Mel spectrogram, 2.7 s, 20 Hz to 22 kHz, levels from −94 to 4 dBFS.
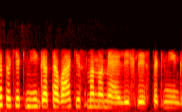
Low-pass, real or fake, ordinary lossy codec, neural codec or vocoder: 19.8 kHz; real; MP3, 48 kbps; none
